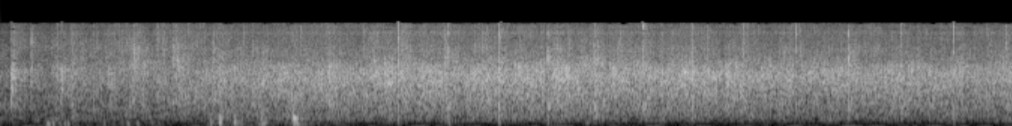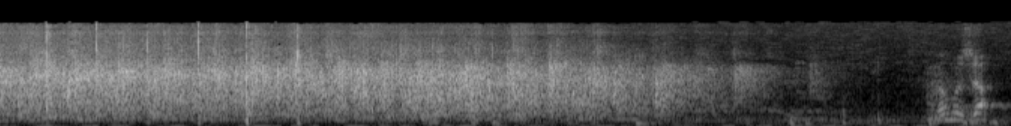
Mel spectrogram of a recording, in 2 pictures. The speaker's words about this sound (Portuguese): Podemos aplaudir esse Deus de amor?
